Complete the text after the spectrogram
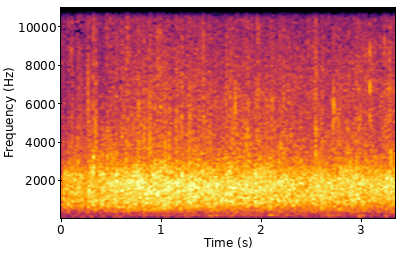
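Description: Steady audience applause, a dense wash of many hands clapping at an even, fairly loud level throughout, with no voices standing out.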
